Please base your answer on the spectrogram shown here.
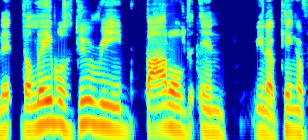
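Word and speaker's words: Botld: it and you think what yeah b-o-t-l-d but pronounced bottled bottle right so we took a storefront on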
